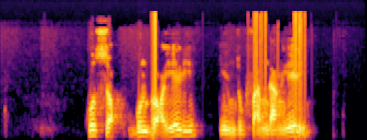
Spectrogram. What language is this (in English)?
Mbum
